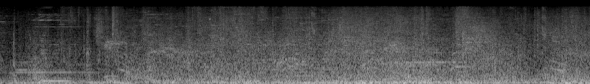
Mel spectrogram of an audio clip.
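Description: Game spells and attacks crackle and boom in a fast fight.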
